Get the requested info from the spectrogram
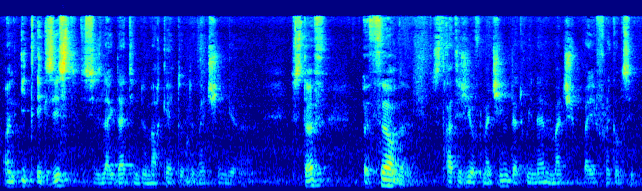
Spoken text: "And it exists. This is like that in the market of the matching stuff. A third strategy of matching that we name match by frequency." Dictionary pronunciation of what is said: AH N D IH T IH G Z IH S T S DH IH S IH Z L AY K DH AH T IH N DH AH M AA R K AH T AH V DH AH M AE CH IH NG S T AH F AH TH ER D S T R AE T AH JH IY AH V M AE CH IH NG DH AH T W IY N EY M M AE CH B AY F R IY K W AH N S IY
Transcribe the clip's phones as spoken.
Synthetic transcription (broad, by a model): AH N IH T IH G Z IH S T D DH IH S IH Z L AY K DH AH T IH N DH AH M AA R K AH T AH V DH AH M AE CH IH NG S T AH F AH TH ER D S T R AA T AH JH IY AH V M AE CH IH NG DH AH T W IY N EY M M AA CH B AY F R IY K W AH N S IY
